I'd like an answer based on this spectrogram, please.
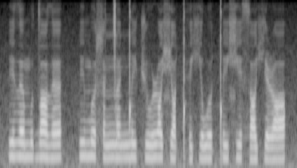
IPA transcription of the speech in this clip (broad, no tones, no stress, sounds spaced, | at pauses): i ð ə m u d ɒ ð ɜ | i m ʊ ɬ ʌ ŋ͡ǀ ɜ ŋ͡ǃ i t͡ʃ u ɹ ɒ ɕ ɒ ǃʰ ɪ ç ə w ʊ ǃ i ɕ i s ɒ ç ə ɭ ɒ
